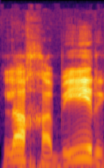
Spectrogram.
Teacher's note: اور یومئذ لخبیر اس را کو پر نہیں کرنا ہے، یہ را ایک دم باریک پڑھنا ہے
